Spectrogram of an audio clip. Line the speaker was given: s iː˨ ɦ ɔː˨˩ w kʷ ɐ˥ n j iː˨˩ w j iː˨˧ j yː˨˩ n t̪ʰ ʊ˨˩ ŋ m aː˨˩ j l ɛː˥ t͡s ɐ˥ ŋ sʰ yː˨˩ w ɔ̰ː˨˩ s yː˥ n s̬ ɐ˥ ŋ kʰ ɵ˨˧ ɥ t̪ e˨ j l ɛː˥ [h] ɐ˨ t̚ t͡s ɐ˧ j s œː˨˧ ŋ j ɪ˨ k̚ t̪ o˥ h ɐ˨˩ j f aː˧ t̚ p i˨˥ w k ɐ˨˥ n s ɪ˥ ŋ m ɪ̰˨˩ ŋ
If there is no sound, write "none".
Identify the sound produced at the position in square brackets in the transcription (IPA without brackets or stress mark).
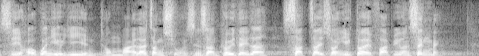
s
